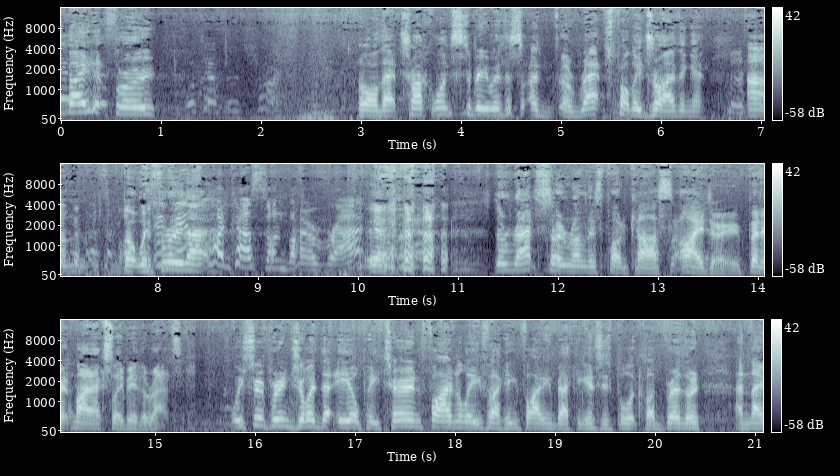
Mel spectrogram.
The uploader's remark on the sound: Sakura Genesis Live Reactions! Reporting live on his way home from Ryugoku Sumo Hall, (by way of a bar or two.) Hear the immediate reactions from people who watched SANADA’s crowning live, (Then had a rager in Akihabara.)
